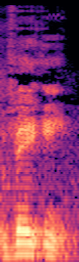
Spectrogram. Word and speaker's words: Vine: It's spelt vine, but it's pronounced vein.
